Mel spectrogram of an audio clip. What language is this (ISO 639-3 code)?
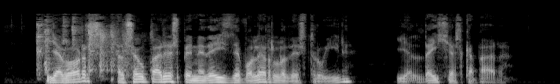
cat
